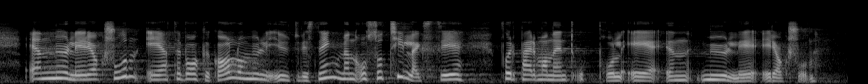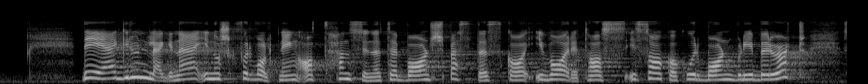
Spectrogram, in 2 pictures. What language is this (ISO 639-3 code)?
nor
